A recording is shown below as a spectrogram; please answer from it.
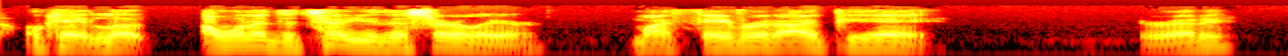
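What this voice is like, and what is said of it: Hoarse, worn-out voice. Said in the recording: “My voice is shot. It's shot.”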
